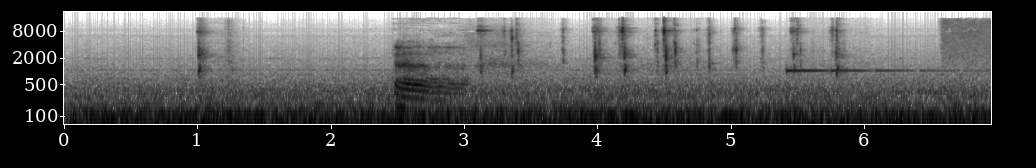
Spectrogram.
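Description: Soft game clicks tap quickly.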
